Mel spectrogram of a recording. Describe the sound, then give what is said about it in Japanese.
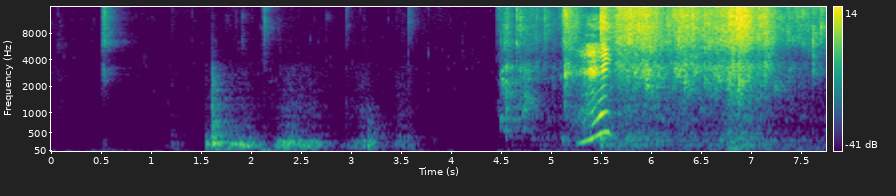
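Hot spring water poured over a bather's body, splashing in a few uneven bursts, then a brief silence before a heavier, steadier rush of water. “まずは温泉のお湯を体に浴びさせてくださいね。”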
